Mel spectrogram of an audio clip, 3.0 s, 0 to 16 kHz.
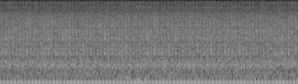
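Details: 2013 Nissan Qashqai+2 1.6 dCi diesel, earlier crank-no-start with U1000 CAN fault traced to a corroded relay: steady, even idle with a low regular beat of about two and a half pulses a second, no knocks; running normally.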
